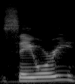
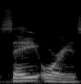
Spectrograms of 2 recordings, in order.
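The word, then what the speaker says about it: Sayori: keep forgetting us a her name is say Ori say or it's just the two words say an Ori say Ori right I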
